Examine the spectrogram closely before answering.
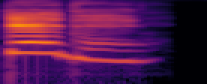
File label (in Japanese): "デデン↓", 擬音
